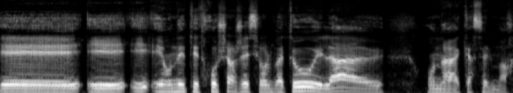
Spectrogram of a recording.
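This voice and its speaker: A man's fairly high, flat monotone at a very slow pace, dry and close with no echo, over a quiet background. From Normandy, France. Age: 60s. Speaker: sailor and boat builder. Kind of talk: interview. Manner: hesitant, many fillers.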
